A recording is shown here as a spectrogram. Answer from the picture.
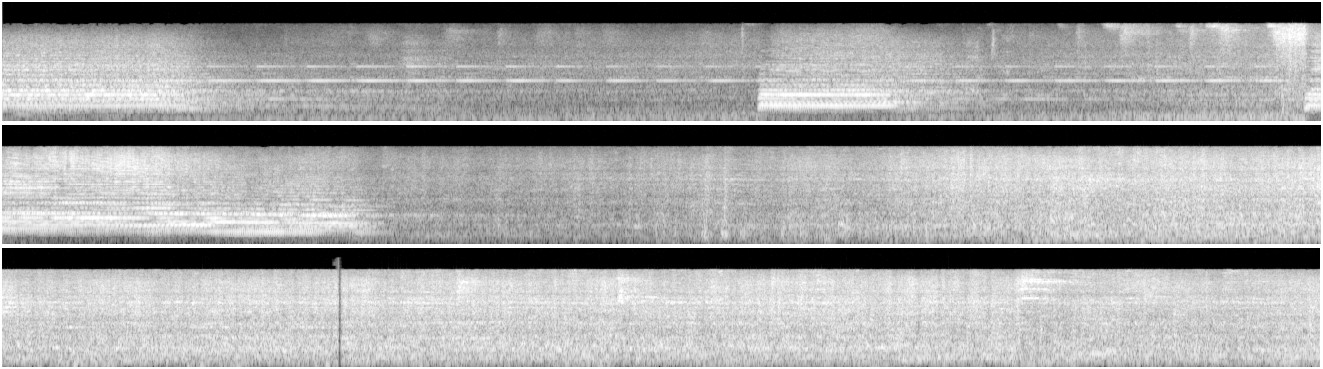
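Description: Freight locomotive's multi-tone air horn: a long blast ending about a second in, a short blast around six seconds, and a long blast near ten seconds whose pitch drops at its end. Then a long string of tank cars rolls steadily by, the wheels clacking over the rail joints.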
